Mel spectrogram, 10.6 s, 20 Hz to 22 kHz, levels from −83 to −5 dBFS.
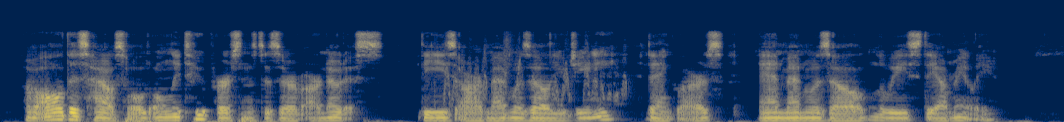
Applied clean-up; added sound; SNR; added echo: classical method WPE with log-MMSE.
